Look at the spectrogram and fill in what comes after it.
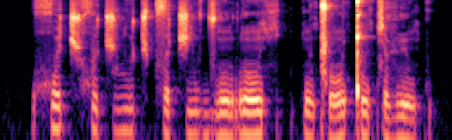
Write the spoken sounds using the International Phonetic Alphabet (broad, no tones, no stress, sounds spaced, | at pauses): χʷ ɛ t͡ʃ χʷ ɯ t͡ʃ ʎ u t͡ʃ t͡s a t͡ʃ i w d͡z ũ r õ ç i k p ũ ǁ õ ǃ ũ c ʌ vʲ ũ k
